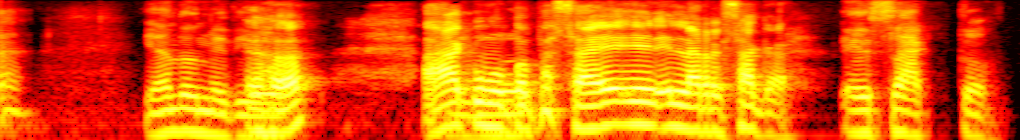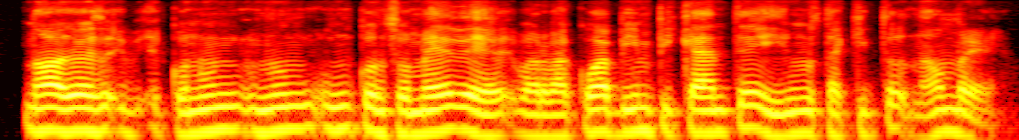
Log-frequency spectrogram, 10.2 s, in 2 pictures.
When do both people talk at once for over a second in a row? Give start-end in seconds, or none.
none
